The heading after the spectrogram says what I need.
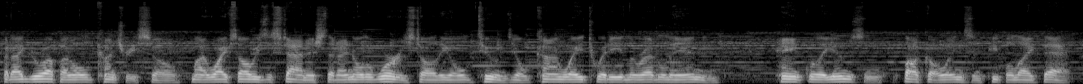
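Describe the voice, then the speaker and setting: A man's voice: mid-range voice, darkish tone. A man giving a casual, unscripted repair walkthrough in a folksy way, thinking aloud and correcting himself as he goes. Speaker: radio repair hobbyist and video host.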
